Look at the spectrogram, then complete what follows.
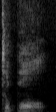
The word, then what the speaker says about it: T'Pol: T'Pol is apostrophe P-O-L, T'Pol. Yes, I know how they spell it because I'm a dork.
